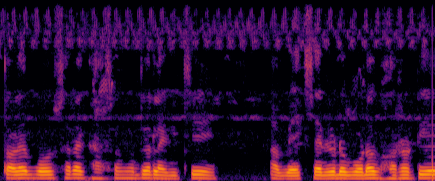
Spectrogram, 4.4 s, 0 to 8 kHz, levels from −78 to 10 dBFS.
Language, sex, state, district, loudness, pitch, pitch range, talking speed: Odia, male, Odisha, Malkangiri, -15 LUFS, 145 Hz, 140-150 Hz, 205 wpm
